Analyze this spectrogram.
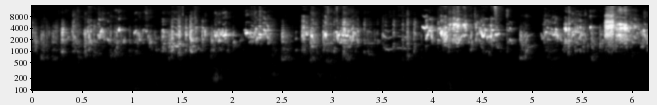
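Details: Several pet budgies warble continuously in a flock, with a busy run of buzzy chirps, squeaks and rasping notes that rise and fall in loudness.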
